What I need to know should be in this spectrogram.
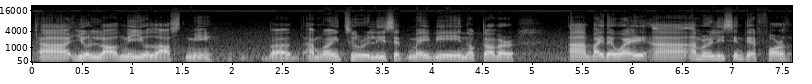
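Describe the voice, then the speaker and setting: With fairly even intonation and a medium pitch, a man is heard against noticeable background noise. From Guatemala. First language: Spanish. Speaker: rock musician. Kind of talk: interview. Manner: halting.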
